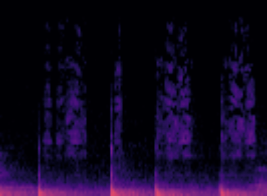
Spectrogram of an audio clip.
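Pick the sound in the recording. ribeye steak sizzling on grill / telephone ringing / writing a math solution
writing a math solution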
